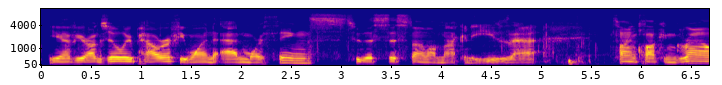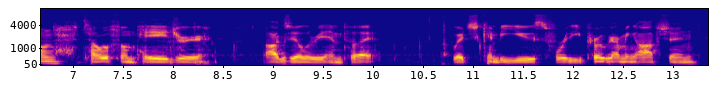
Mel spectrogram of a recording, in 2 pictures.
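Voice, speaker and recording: Low-voiced man giving a casual demo. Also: a little slow. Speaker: hobbyist presenter demonstrating equipment. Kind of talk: casual hands-on demonstration. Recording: clear background noise.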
